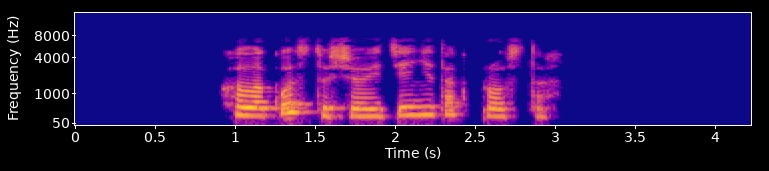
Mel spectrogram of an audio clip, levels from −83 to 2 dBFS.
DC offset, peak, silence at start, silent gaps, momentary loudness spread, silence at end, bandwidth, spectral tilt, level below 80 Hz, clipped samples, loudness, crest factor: under 0.1%; -2 dBFS; 0.9 s; 2.47-2.53 s; 14 LU; 1.25 s; 7.6 kHz; -5 dB/octave; -64 dBFS; under 0.1%; -18 LUFS; 20 dB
